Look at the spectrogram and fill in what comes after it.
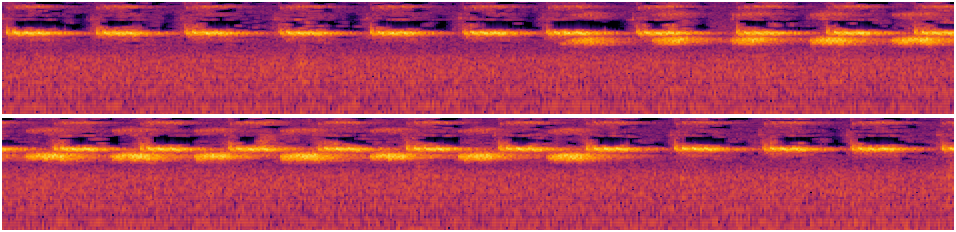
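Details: In a foggy forest at night, crickets trill in rhythmic, pulsing chirps about three per second. A second, slightly lower caller chimes in midway, over a steady hiss and faint low hum.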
